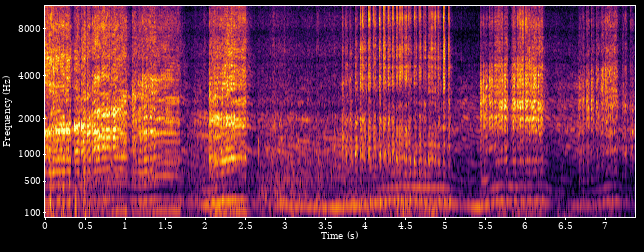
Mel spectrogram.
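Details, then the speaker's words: A freshly rebuilt Arctic Cat ZR440 two-stroke snowmobile on its first test drive repeatedly cuts out and sputters as it climbs toward top revs, with late clutch engagement; a fuel pump and carb tune are suspected as needed. "yeah here it's still sputtering at that top end"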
